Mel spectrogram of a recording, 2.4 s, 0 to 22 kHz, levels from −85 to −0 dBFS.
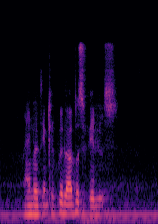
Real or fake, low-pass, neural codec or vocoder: fake; 10.8 kHz; codec, 24 kHz, 1 kbps, SNAC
